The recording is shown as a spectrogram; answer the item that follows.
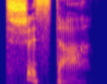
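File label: "trzysta", Polish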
